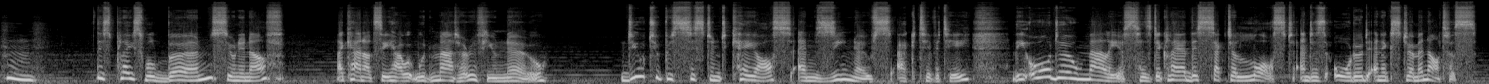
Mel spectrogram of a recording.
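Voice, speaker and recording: A woman's voice: fairly low pitch, sing-song, measured pace, darkish tone, soft background music. Cold, stern female inquisitor. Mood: cold, resolute. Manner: formal, stern, contemptuous.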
